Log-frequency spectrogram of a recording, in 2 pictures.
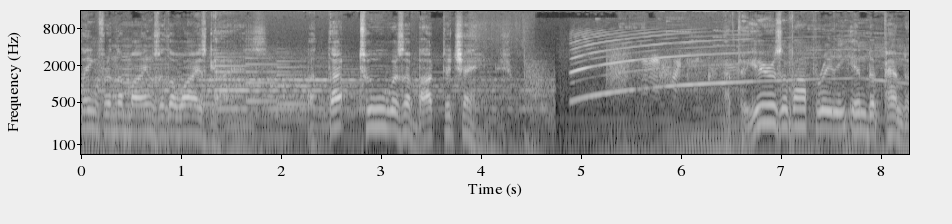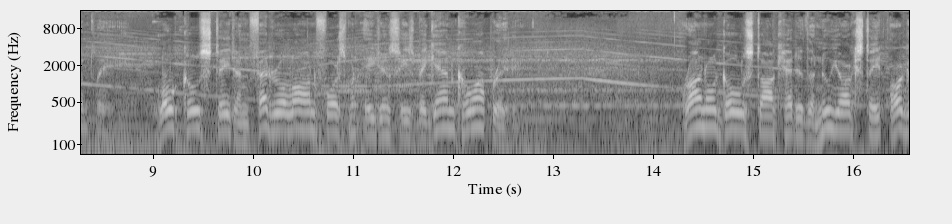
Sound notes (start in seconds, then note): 4.3 sirens blaring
